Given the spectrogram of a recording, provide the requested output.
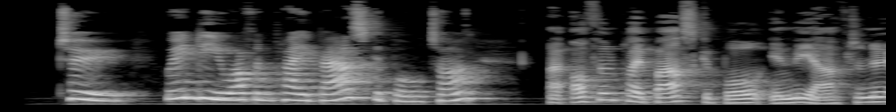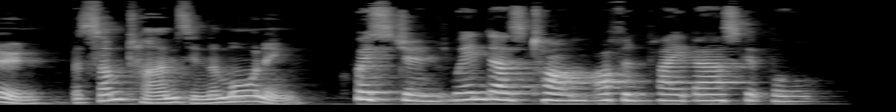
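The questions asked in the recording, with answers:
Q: When does Tom often play basketball?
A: In the afternoon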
